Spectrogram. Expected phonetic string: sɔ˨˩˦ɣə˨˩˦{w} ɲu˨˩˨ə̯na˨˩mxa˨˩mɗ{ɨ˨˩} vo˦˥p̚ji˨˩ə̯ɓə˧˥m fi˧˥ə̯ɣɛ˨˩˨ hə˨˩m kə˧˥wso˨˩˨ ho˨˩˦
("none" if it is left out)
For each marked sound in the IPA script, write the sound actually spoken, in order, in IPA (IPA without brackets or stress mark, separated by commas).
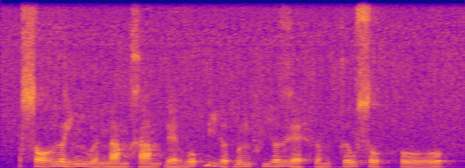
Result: j, ɛ˨˩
